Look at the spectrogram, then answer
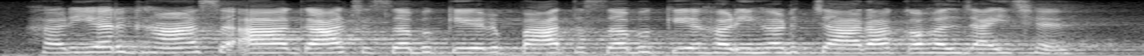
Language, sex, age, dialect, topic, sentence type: Maithili, female, 25-30, Bajjika, banking, statement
